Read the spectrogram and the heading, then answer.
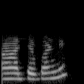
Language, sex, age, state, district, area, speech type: Telugu, female, 18-30, Telangana, Medak, urban, conversation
